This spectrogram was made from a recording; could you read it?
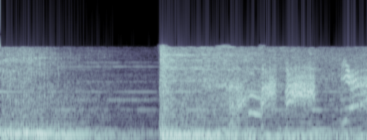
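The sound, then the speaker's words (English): Giant wolves growl and snarl as they run wild in a forest amid a loud, chaotic rumble, with a sudden crashing surge halfway through and rising, wavering cries as the beasts charge wildly. “Only a handful entered the forest. Giant wolves ran wild.”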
